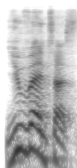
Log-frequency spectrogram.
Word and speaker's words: Juventus: But anyway, Juventus, that's what it is.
